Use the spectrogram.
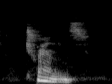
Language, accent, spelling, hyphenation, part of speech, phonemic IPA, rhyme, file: English, Southern England, trans, trans, adjective / noun / verb, /tɹænz/, -ænz, LL-Q1860 (eng)-trans.wav
- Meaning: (adjective) In (or constituting, forming, or describing) a double bond in which the greater radical on both ends is on the opposite side of the bond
